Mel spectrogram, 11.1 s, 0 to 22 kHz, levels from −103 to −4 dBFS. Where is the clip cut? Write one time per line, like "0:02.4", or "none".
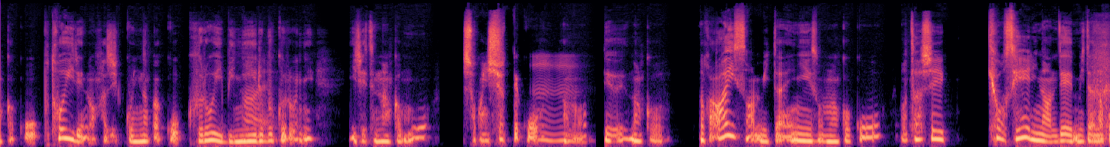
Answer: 0:06.0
